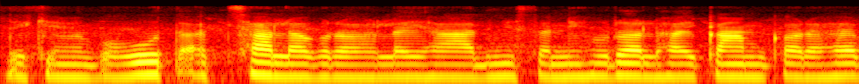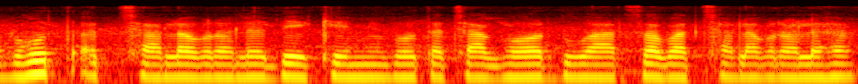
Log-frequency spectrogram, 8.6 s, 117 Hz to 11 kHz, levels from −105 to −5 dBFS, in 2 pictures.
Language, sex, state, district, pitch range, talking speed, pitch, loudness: Maithili, female, Bihar, Samastipur, 170-175 Hz, 200 wpm, 175 Hz, -31 LUFS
